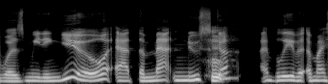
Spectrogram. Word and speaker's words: Matanuska: And part of our outdoor adventure for the summer, was meeting you at the Matanuska, I believe, am I saying it right? Matanuska Glacier? Yeah, the Matanuska.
